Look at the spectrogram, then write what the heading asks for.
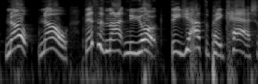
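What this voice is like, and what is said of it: Awful put-on New Jersey accent. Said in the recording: “my awful New Jersey accent”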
